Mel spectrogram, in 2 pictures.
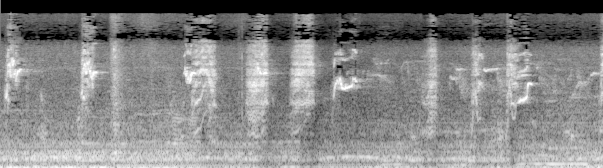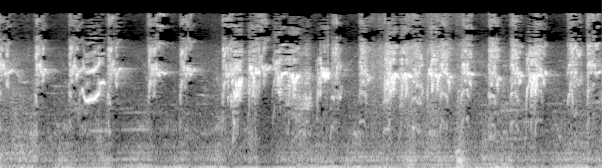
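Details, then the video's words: Wild Javan myna, a female in chatter, recorded to stimulate young birds: spaced harsh squawks early, then a fast run of buzzy, looping whistled notes, with a low background hum throughout. "Burung Jalak Kebo Super Gacor Untuk Pancingan Jalak Kebo Muda"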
